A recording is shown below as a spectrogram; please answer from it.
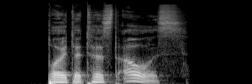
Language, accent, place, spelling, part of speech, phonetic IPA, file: German, Germany, Berlin, beutetest aus, verb, [ˌbɔɪ̯tətəst ˈaʊ̯s], De-beutetest aus.ogg
- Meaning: inflection of ausbeuten: 1. second-person singular preterite 2. second-person singular subjunctive II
